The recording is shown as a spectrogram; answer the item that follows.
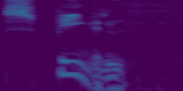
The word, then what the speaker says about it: Spigen: And in order to be pedantic, uh AI says it's pronounced Spigen. All right. As in speed and began Span Sounds good,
